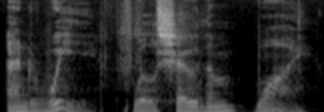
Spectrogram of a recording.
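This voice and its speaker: A man voicing a small, plucky female duck from a storybook, lively and confident. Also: lowish voice, slow, breathy edge, full character voice. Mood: defiant.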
